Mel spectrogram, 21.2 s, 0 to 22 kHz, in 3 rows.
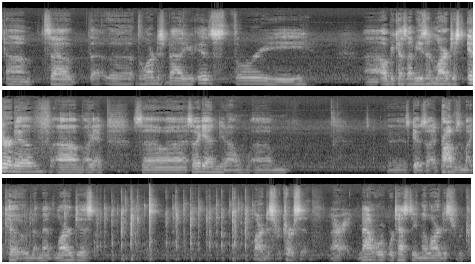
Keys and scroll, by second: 15.3-18.4 typing.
